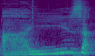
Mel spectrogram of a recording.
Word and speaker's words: eyes: Watch out for eyes. Eyes. It's a dip thong meaning two vowel sounds. So we hear an a, a tall, tall, dark a followed by a bright e.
